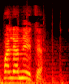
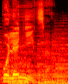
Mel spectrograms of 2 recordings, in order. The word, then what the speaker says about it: паляниця: визначають своїх і чужих через фонетичні особливості окупантам вкрай важко вимовити це слово адже у російській звук це завжди твердий тому у загарбників виходить щось подібне до поляніца Утім складності у росіян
